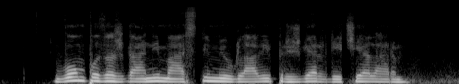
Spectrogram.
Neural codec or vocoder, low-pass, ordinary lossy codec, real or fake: none; 14.4 kHz; Opus, 16 kbps; real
